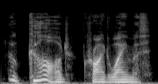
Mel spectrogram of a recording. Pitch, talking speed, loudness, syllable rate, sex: 130 Hz, 150 wpm, -17 LUFS, 4.1 syllables/s, male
